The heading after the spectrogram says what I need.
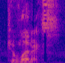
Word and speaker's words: Kivlenieks: Kivlenieks. That's how you pronounce it.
